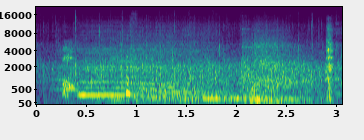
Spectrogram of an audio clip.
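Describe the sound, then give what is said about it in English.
A voice imitates a heavy vault door opening for the Nature Room 101 segment: a brief creaky, pitched hum, then a long, steady breathy hiss lasting about three seconds, ending with a short burst. “That was the noise, by the way. The noise that we do for the vault.”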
